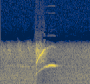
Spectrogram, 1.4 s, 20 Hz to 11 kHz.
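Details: Young canary of 2009 uttering a single short call: a high downward slide followed by a brief level whistled note, against quiet indoor hiss.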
